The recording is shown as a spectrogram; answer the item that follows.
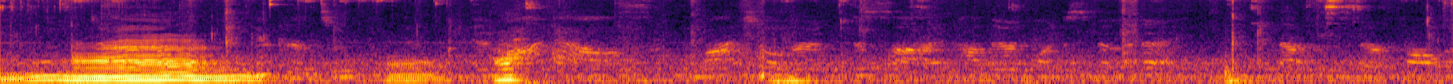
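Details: A female Siberian Husky "talking", opening with a loud, drawn-out, wavering woo-like moan lasting about a second, then softer short grumbles and sporadic faint clatter.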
